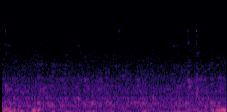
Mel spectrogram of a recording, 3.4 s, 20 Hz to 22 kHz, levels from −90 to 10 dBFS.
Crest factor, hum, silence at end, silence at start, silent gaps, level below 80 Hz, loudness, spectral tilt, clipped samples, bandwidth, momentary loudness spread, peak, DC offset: 18 dB; none; 0 s; 0.05 s; none; -54 dBFS; -52 LUFS; -8.5 dB/octave; under 0.1%; 7.6 kHz; 7 LU; -30 dBFS; under 0.1%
